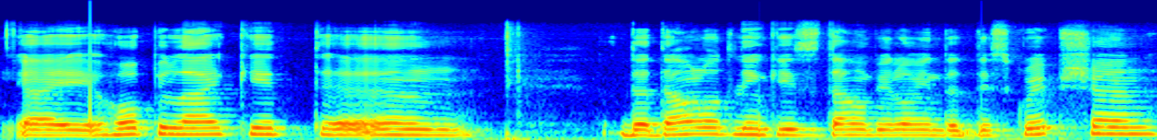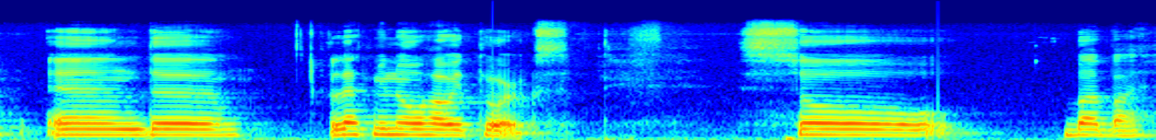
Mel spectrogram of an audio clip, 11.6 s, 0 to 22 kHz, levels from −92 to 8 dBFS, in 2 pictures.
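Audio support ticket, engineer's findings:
Regular clicks from 0.45 s to 10.47 s, one every 1.11 s, about ten in all. Likely clock drift buffer slips between two independently clocked devices. A clock mismatch of around 1000 ppm makes the buffer fill or drain steadily. When it overflows or runs dry, a few dozen samples are dropped or repeated. Each slip breaks the waveform and produces a click. Check the clock sync or sample-rate conversion between the devices.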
